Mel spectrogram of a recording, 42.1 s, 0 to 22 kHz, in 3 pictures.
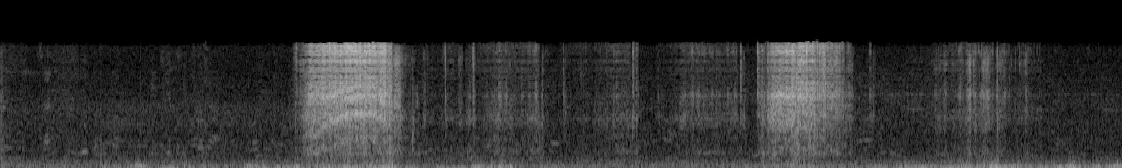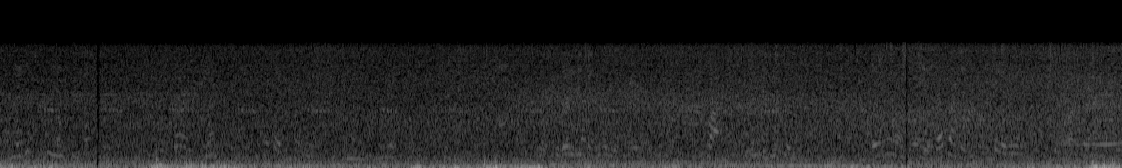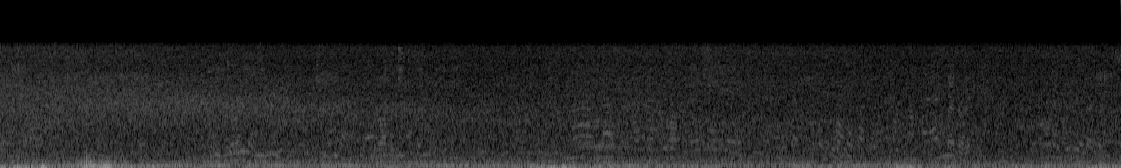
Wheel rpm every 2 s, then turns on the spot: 0, 30, 50, 10, 30, 10, 10, 0, 0, 0, 0, 0, 0, 0, 0, 0, 0, 0, 0, 0, 0.
4-8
